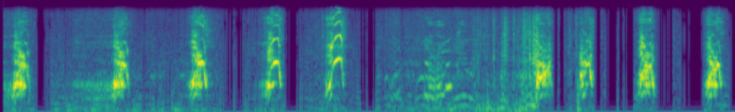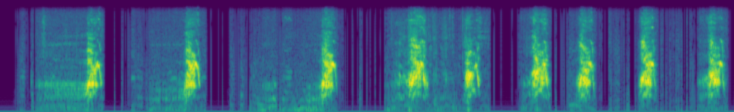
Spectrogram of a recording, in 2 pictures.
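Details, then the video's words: Pet dog barking at windshield wipers, which it seems to want to eat: about twenty sharp barks in quick bursts, some doubled, with a stretch of rustling and low background noise in the middle. "Dog love trucks... but windshield wipers are evil!"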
